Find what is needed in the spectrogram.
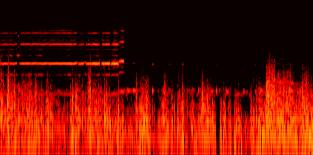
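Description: Shepherd's kaval, a long wooden end-blown flute, holds one long high note over a steady rush of noise and stops about two and a half seconds in. Irregular clicks and knocks follow over the continuing noise.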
